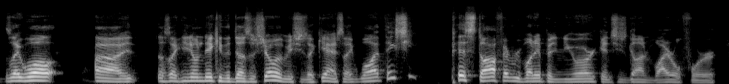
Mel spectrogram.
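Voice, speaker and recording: A man hosting a casual sports talk show, animated and quick to laugh. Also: medium pitch, dry recording. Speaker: podcast host.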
